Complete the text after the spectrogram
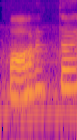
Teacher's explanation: a minha língua não chega a tocar pode até tocar mas ela se volta para trás então tem porta e tem a língua se volta para trás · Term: retroflexa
